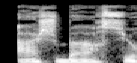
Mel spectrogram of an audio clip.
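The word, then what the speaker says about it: ħ: Prononciation H bar 2.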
